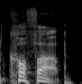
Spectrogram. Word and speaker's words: cough: Por supuesto, se pronuncia cough y no cough. Okay, como si estuviese escrito C-O-F-F, okay?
